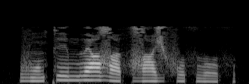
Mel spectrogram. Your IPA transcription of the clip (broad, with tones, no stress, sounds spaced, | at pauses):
v õ˨˦ k e˦ m ð æ˦ zˤ e˨ θ zˤ a˨ ʒ f o˨ θ ð o˨ θ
